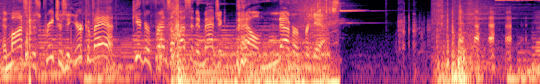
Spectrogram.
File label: Trading Card TV; Harry Potter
